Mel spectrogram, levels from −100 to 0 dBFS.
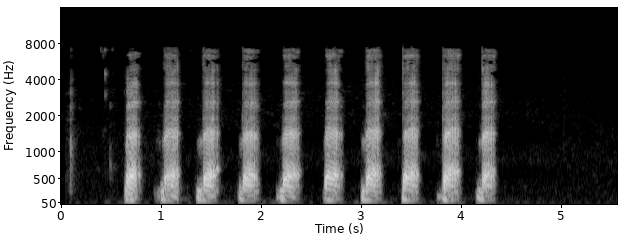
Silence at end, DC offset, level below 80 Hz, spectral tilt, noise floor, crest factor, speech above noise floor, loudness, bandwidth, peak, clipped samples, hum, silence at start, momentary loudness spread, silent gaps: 1.2 s; under 0.1%; -62 dBFS; -5.5 dB/octave; -84 dBFS; 20 dB; 61 dB; -24 LUFS; 7.6 kHz; -4 dBFS; under 0.1%; none; 0.65 s; 3 LU; none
